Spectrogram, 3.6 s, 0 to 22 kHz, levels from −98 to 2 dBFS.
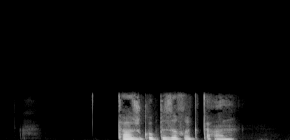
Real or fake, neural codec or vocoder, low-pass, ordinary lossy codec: real; none; 7.2 kHz; Opus, 64 kbps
